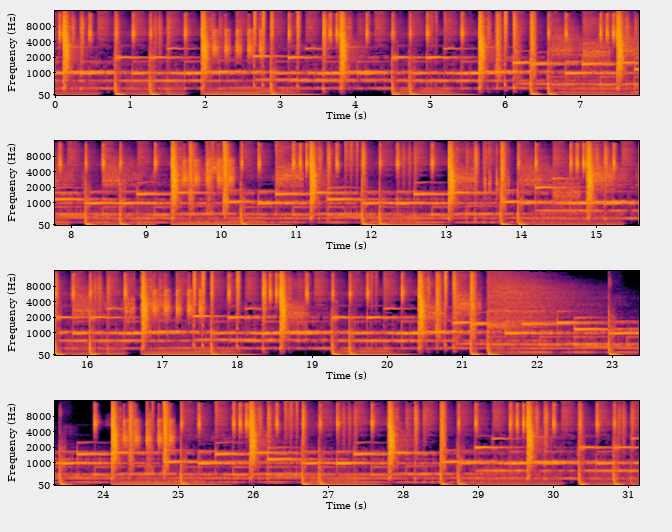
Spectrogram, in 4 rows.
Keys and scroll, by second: 9.0 ctrl+-, 12.2 ctrl+shift+i, 26.2 ctrl++.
